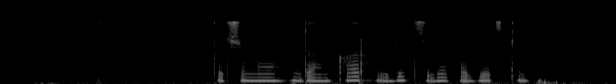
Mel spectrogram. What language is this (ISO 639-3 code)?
rus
